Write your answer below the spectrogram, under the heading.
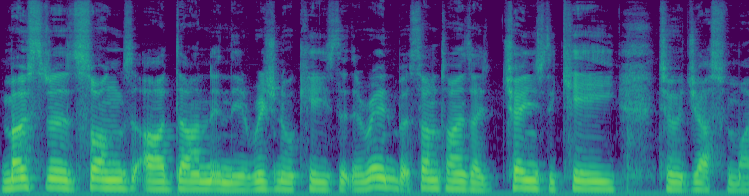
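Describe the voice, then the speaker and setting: Fairly even intonation and a fairly high pitch for a man mark his voice, a plain, everyday voice. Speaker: guitar teacher. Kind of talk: tutorial. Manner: casual, with many fillers.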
